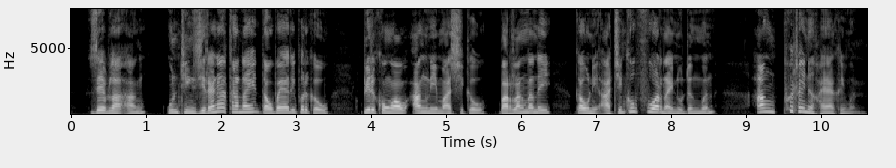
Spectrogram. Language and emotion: Bodo, surprised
